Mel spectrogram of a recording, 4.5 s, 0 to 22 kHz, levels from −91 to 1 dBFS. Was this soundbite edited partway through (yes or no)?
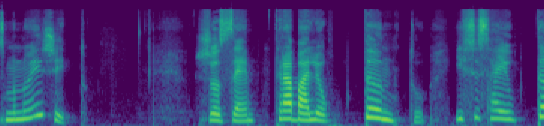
yes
